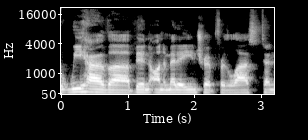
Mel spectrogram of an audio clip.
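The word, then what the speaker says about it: Medellín: And If you're going to move here, you're going to have to get the pronunciation right. Medellin.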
